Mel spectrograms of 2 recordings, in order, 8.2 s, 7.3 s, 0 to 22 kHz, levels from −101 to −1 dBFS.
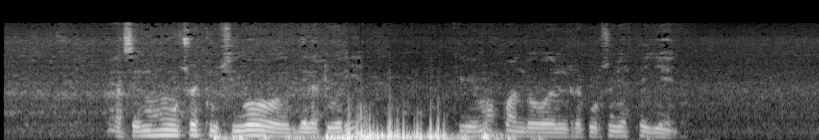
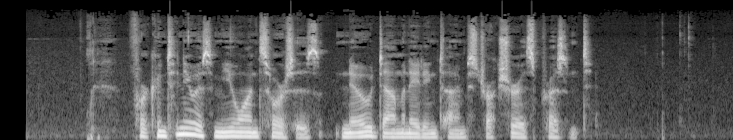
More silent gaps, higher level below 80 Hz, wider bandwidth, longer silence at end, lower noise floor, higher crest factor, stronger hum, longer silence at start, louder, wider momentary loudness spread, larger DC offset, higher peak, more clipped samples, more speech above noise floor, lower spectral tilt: neither; first, -24 dBFS vs -46 dBFS; second, 11.5 kHz vs 14 kHz; about the same, 1.45 s vs 1.45 s; about the same, -57 dBFS vs -56 dBFS; about the same, 18 dB vs 14 dB; neither; first, 1.1 s vs 0.85 s; second, -18 LUFS vs -13 LUFS; first, 18 LU vs 12 LU; neither; about the same, 0 dBFS vs 0 dBFS; neither; about the same, 40 dB vs 43 dB; first, -7 dB/octave vs -4.5 dB/octave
